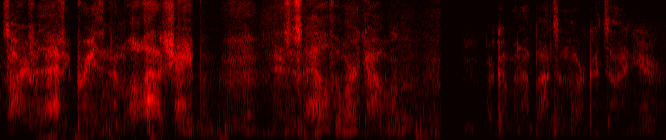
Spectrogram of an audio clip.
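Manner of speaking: hushed whisper while stalking. Real, not acted. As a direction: whisper so the deer can't hear.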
